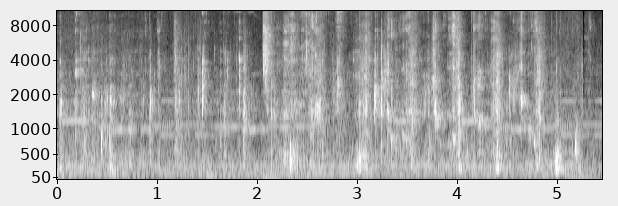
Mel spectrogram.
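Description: Close-miked chewing of a mouthful of sauced roast chicken skin: irregular soft clicks and wet smacks, many a second.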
